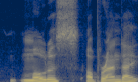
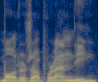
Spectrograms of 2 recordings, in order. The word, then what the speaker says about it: modus operandi: is it's an english word and so it's pronounced mod modus operandi that's how it's pronounced right yeah instead of modern operandi which would be more close to what latin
